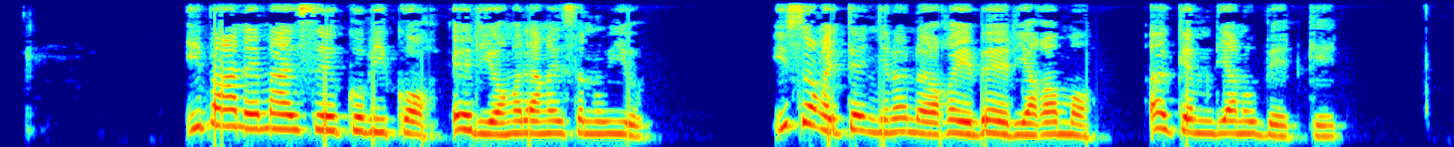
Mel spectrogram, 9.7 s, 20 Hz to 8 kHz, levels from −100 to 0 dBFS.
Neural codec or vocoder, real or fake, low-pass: none; real; 7.2 kHz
